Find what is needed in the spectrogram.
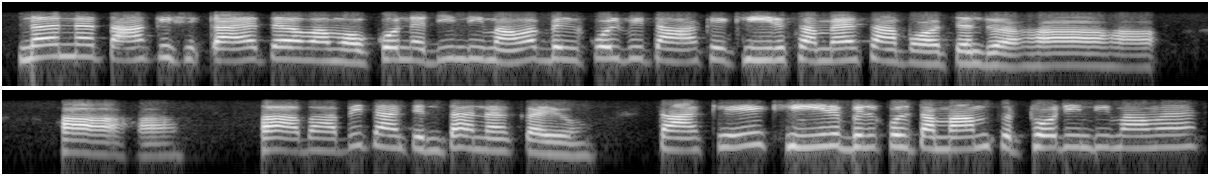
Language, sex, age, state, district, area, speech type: Sindhi, female, 18-30, Madhya Pradesh, Katni, rural, conversation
